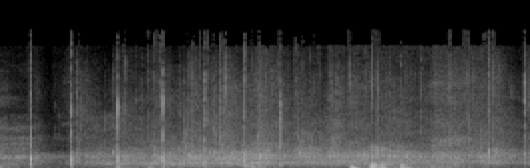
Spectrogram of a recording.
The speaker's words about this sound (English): I feel like we should give him a round of applause.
